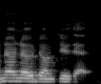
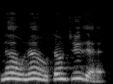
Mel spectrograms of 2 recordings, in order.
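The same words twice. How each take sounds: First: Said in the usual way. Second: High, frazzled mock-parent plea; frantic parent. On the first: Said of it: "you failed as a parent". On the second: Harried parent chasing kids round the house, high frazzled plea. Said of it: "those parents that are chasing their kids".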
